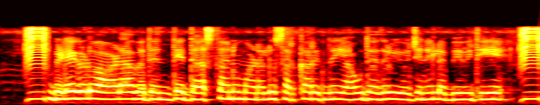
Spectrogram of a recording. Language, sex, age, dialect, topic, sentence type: Kannada, female, 18-24, Mysore Kannada, agriculture, question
